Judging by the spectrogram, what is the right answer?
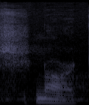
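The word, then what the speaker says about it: SNARC: networks academic research center the acronym is snark it's a little strange but narc yeah well that's how we pronounce it anyway but the center actually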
